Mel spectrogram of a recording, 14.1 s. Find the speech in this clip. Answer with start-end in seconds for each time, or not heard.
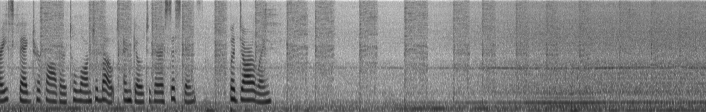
0.0-5.5.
